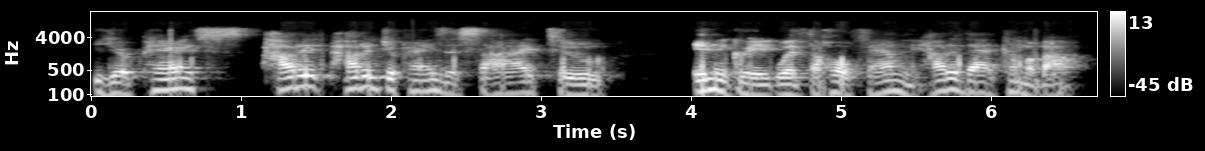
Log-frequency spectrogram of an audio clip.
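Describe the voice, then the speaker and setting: A man hosting an interview show, his voice sitting at an ordinary middle pitch. He often restarts his sentences and asks several questions back to back. The room echoes around him, and the sound is dull with a faint hiss. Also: mellow. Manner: talks slowly, stacks up questions with restarts. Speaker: podcast host. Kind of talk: interview podcast. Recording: roomy, muffled audio with faint noise.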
